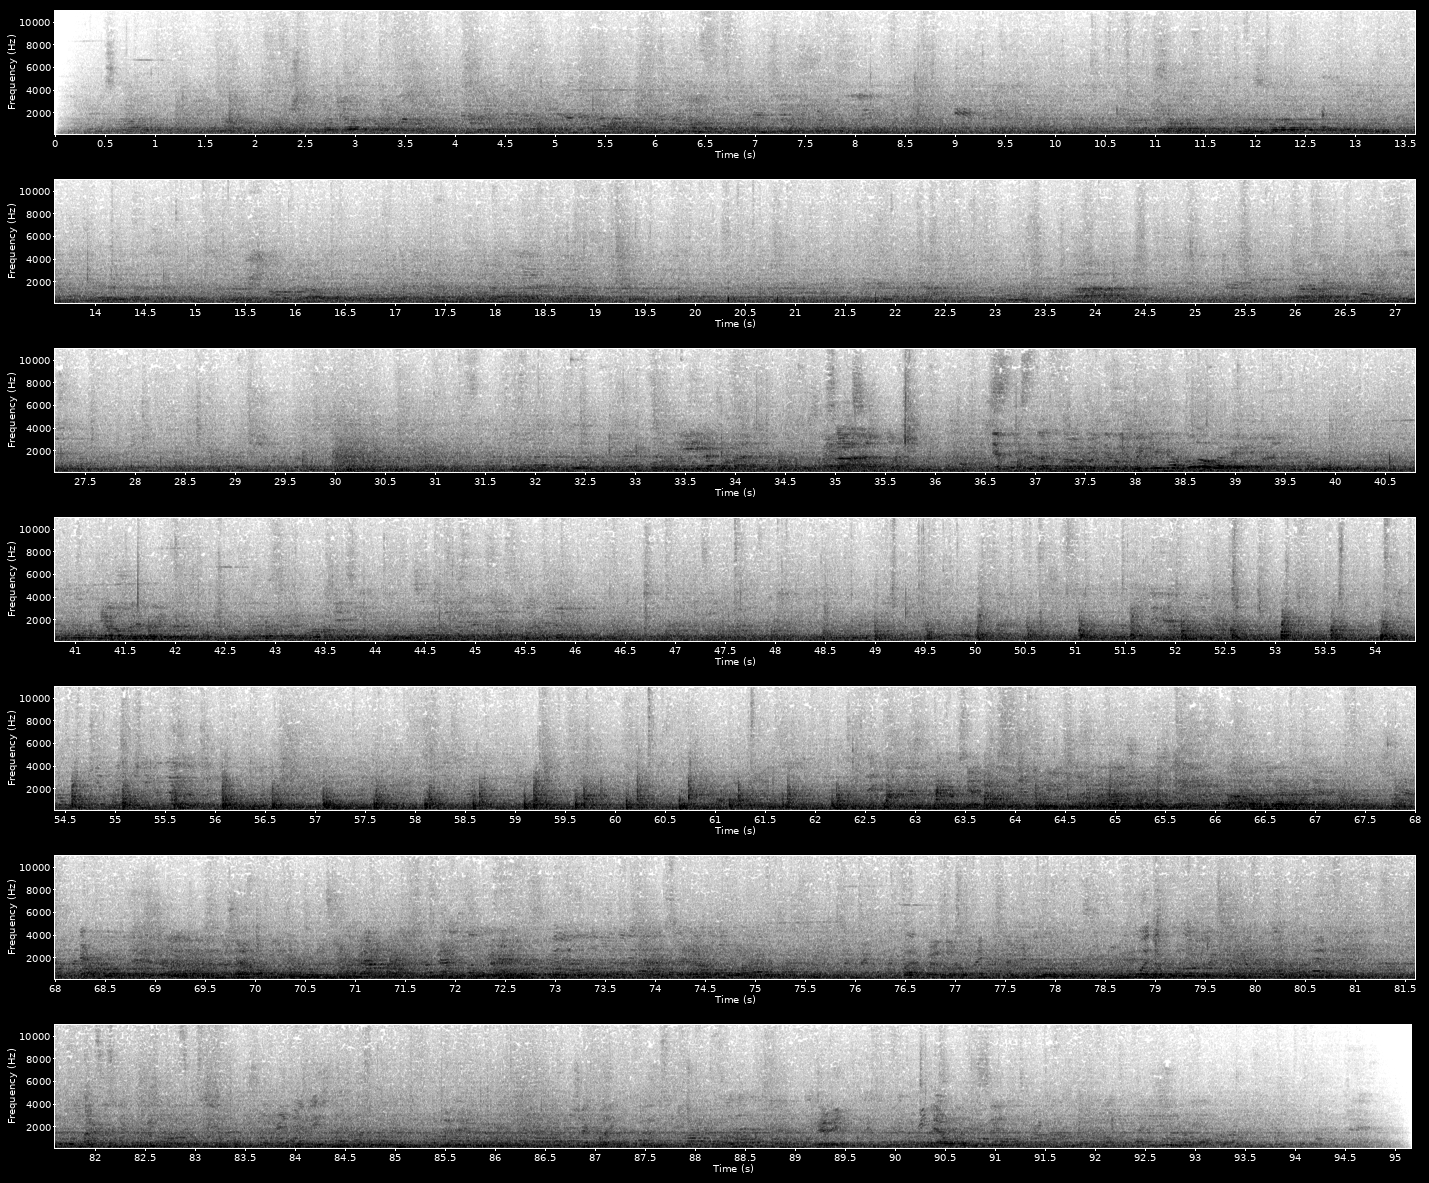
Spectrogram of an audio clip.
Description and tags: Walla university
Lomonosov Moscow State University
